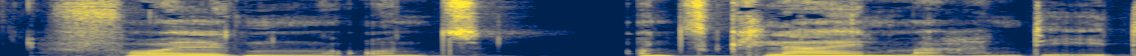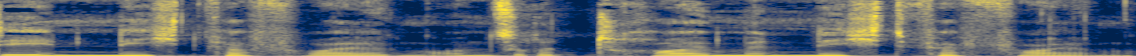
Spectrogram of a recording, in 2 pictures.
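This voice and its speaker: Soft husky woman, gentle podcast talk. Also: medium pitch. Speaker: podcast host, psychologist and coach. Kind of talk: calm reflective podcast monologue. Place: home, early morning.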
